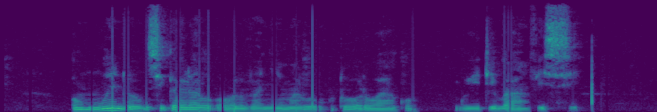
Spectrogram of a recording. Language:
Ganda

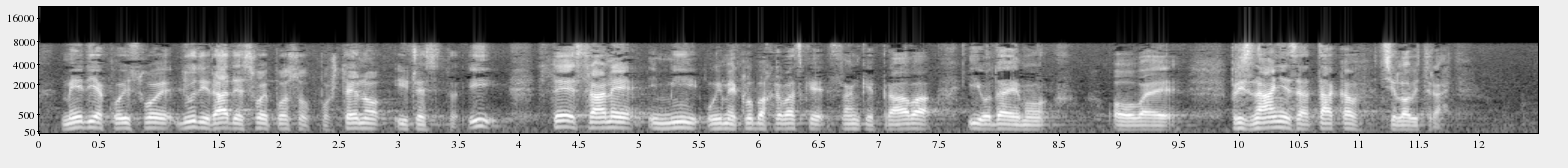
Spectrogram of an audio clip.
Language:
Croatian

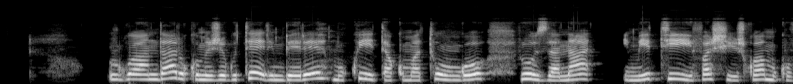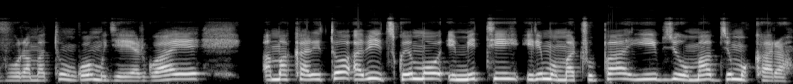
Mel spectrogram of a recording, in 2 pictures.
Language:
Kinyarwanda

